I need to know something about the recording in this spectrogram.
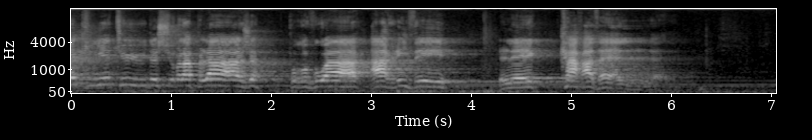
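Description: A man shouts and sings loudly.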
